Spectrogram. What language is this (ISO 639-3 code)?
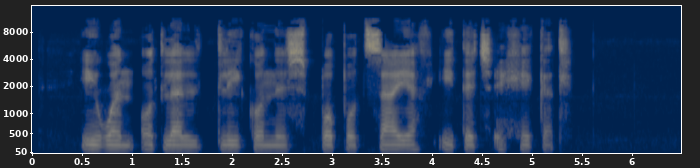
nlv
